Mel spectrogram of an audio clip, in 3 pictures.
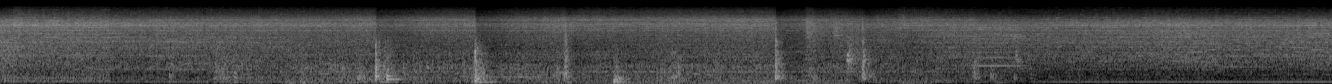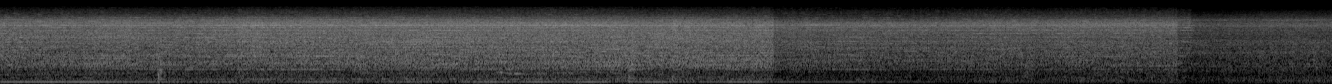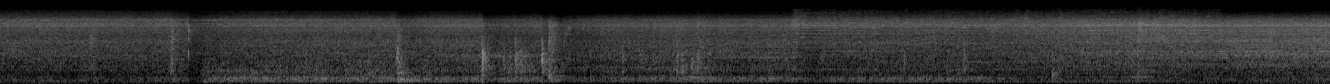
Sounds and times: Wood: 0.0s - 7.0s, 7.7s - 8.8s
Sawing: 0.0s - 39.9s.

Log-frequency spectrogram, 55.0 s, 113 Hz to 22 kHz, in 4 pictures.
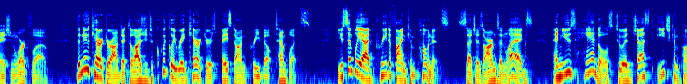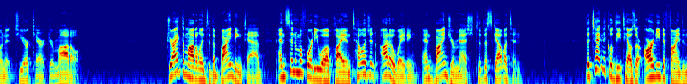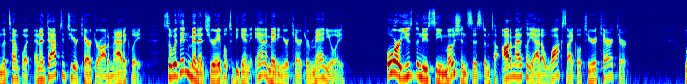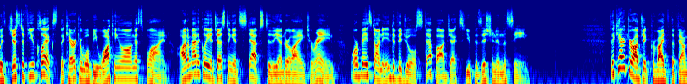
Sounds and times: Speech: 0.0s - 15.4s, 17.1s - 24.2s, 25.4s - 34.4s, 35.2s - 40.1s, 41.2s - 51.9s, 53.4s - 54.9s.

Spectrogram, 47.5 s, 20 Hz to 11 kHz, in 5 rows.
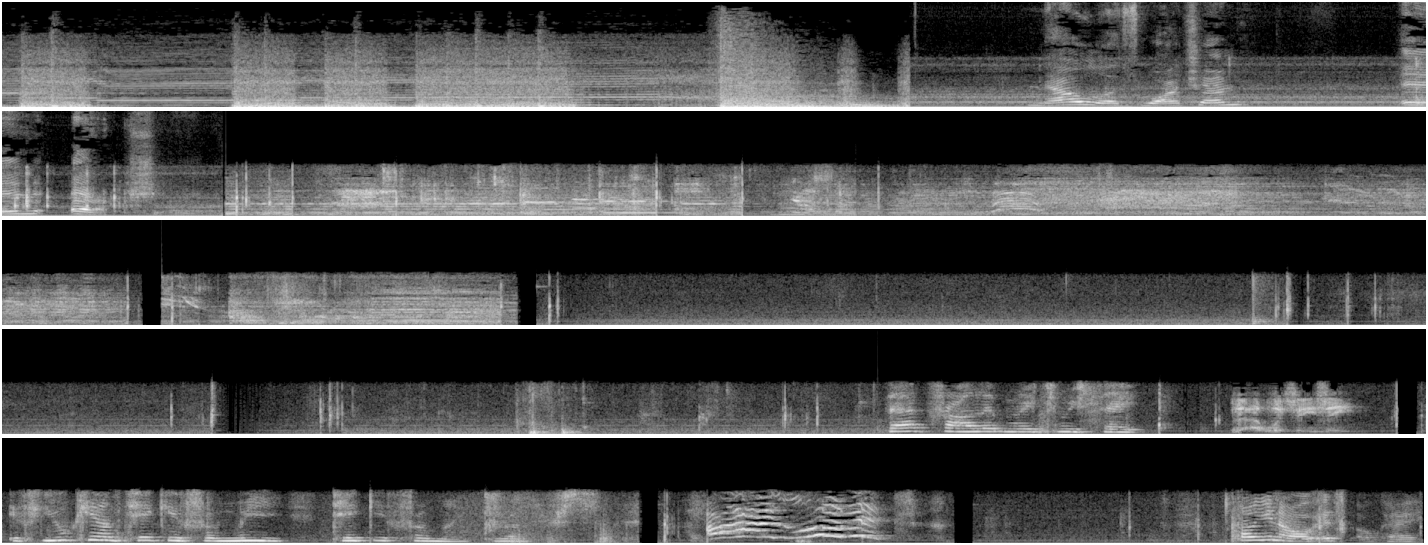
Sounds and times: Child speech, kid speaking: 6.8s - 8.3s, 9.3s - 10.8s, 34.4s - 36.2s, 38.0s - 42.0s, 42.6s - 44.2s, 46.2s - 47.4s.

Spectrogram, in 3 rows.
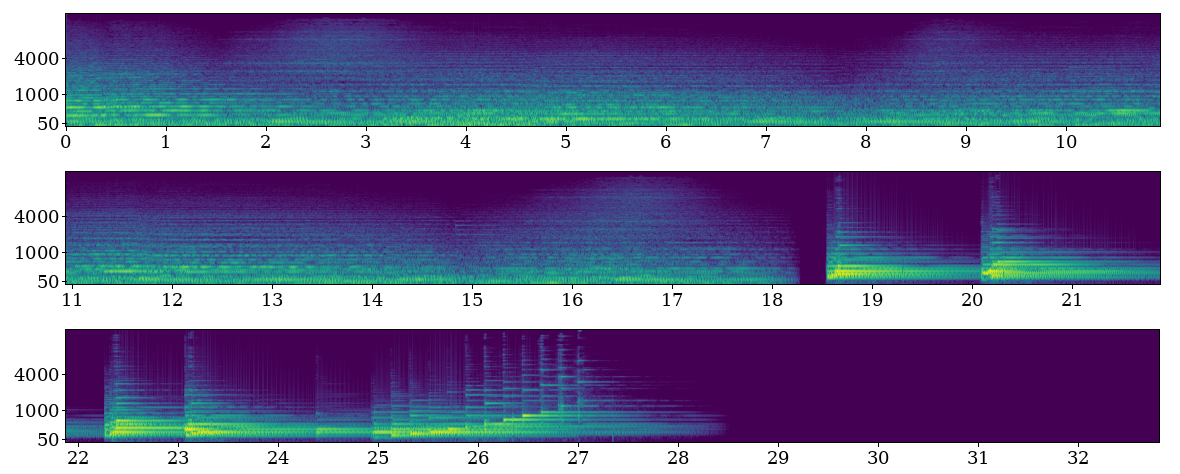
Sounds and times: Music: 0.0s - 28.6s.

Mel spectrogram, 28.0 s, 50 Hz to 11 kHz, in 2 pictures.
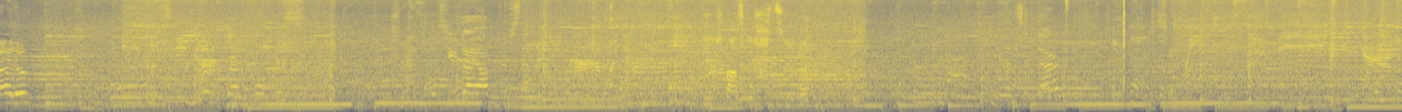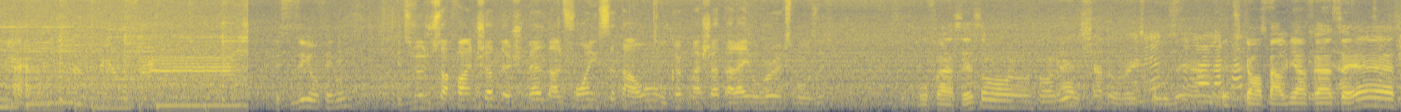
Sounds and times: Music: 0.0s - 16.5s.

